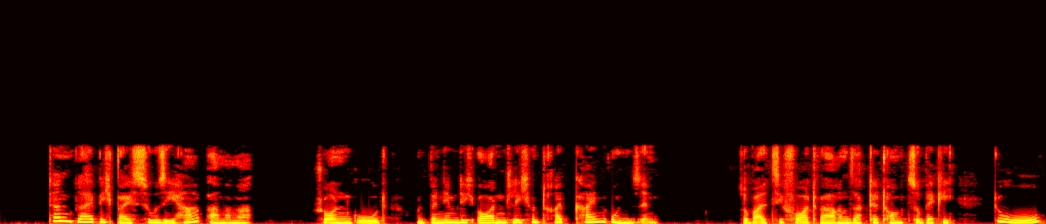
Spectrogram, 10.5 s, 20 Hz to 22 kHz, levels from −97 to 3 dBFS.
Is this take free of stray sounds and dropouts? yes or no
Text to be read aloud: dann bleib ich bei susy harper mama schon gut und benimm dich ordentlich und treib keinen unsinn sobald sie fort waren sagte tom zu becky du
yes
